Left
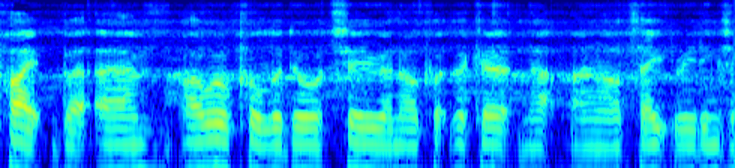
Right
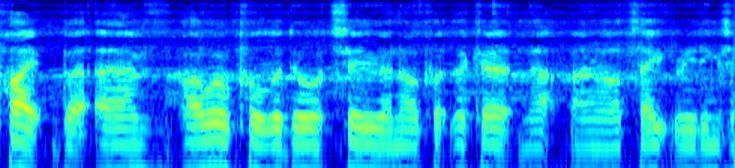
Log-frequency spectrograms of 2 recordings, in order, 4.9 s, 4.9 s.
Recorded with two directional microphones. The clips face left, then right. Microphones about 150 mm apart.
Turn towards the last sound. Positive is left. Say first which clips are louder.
# even
turn(degrees=5)  # may be behind; listen again after turning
